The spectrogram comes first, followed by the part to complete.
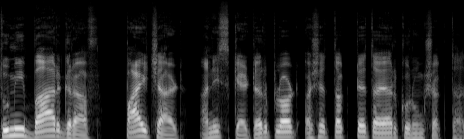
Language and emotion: Goan Konkani, neutral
